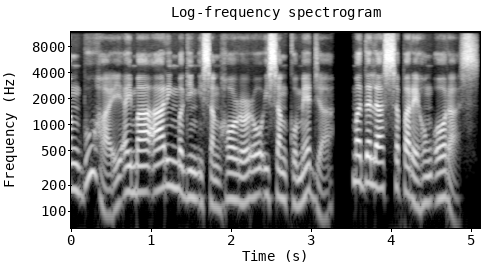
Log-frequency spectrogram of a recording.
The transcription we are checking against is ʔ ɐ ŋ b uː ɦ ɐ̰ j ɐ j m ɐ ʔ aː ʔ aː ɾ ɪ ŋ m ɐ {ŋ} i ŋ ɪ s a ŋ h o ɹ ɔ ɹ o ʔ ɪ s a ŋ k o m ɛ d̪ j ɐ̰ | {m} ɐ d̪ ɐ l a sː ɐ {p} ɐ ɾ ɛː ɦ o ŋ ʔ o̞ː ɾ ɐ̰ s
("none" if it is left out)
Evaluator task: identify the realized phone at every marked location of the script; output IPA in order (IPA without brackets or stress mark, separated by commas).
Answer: ɡ, m, p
